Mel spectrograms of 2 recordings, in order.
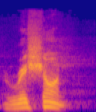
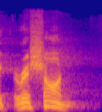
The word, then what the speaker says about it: Rishon: first in anything is the word Rishon. Say Rishon. Rishon means first, and this is how it's spelled in Hebrew. Reading from right to left, Resh Aleph Shin Vav Nun, Rishon. When you hear the word Resh, it's R, right? Aleph, Aleph is the A, ah.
